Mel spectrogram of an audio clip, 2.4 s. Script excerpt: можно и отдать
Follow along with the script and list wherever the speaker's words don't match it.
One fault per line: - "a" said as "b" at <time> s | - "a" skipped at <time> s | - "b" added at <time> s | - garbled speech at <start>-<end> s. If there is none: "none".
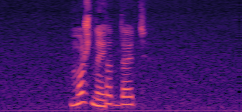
none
